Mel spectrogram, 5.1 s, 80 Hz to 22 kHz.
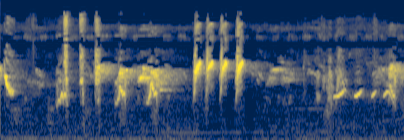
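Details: Red-whiskered bulbul singing a 3-4-5 counting-note song line to excite other birds: a jumbled opening warble, then four crisp, evenly spaced whistled notes, followed by softer descending slurred phrases.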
